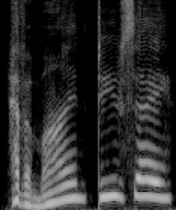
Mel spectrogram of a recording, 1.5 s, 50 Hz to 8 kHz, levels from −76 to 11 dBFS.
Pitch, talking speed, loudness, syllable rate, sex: 195 Hz, 245 wpm, -18 LUFS, 4.8 syllables/s, male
